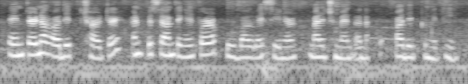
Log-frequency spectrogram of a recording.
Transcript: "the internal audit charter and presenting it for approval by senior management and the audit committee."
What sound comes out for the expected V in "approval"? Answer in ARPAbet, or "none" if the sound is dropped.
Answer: B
